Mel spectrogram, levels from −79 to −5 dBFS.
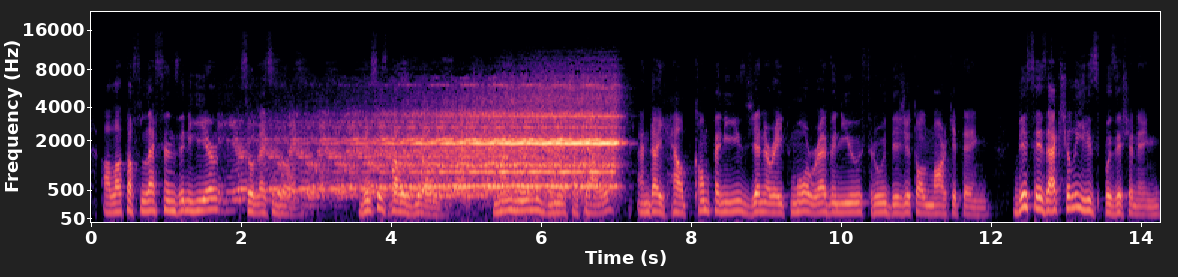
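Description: A speech recording with feedback howl from 1.6 to 7.42 s: two devices in the room share the call, and each pass through the loop adds level until a tone near 2 kHz peaks about 12 dB above the speech, pulsing roughly every 400 ms. A spectrogram shows a bright horizontal band there, and the waveform swells in periodic bursts.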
